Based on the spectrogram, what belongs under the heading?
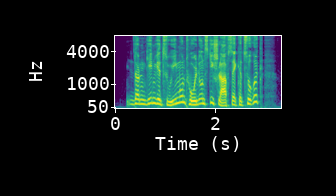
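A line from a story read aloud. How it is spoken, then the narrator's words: Fiercely determined call. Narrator (German): ruft Tilda wild entschlossen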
